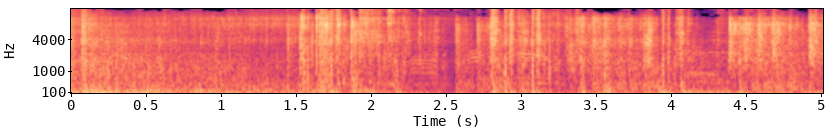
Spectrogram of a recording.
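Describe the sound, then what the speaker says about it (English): Gunfire rattles in the video game Call of Duty Warzone, rapid bursts and booming shots in dense, loud clusters, with a voice talking over the fighting. "He's shooting at people right here."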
